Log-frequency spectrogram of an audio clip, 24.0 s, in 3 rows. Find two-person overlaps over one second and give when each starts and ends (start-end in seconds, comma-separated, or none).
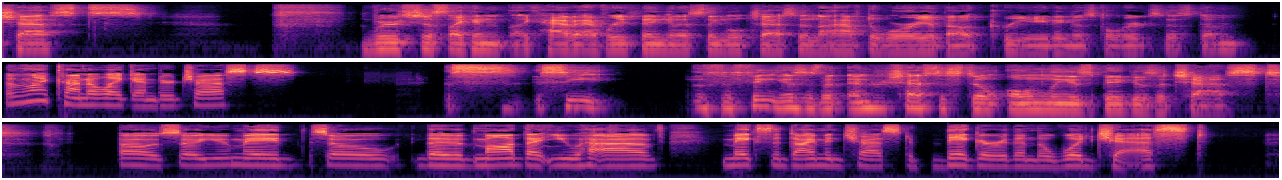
none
